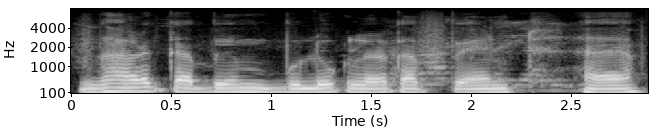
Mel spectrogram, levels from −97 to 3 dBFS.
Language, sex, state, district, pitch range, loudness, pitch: Hindi, male, Bihar, Patna, 120-130 Hz, -13 LUFS, 125 Hz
